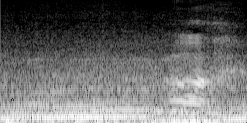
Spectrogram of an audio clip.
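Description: A Porsche Boxster S engine hums steadily at a smooth, moderate pitch, fairly close, with a slight rise in revs near the end under a speaking voice.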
